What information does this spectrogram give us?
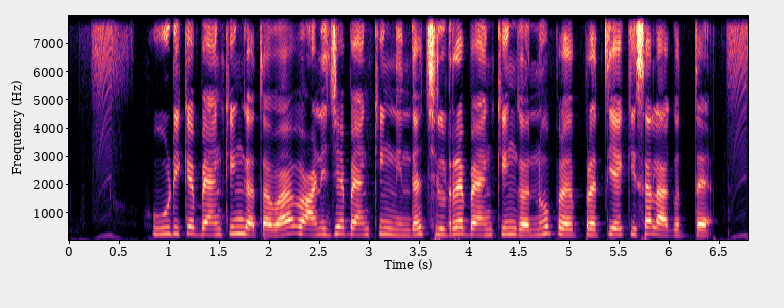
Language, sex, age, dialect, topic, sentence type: Kannada, female, 25-30, Mysore Kannada, banking, statement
